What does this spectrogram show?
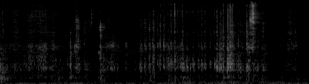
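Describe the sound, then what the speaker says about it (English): Scissors snip and trim around a paper cut-out in a papercraft journal, a run of close, crisp cutting strokes and rustling paper over about three seconds, with no voices. "So then I just literally trimmed around it"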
